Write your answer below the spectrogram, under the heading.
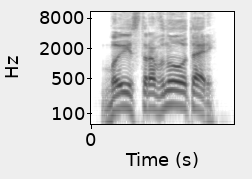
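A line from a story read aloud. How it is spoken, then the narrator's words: Shouted. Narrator (Russian): крикнул Грейлин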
